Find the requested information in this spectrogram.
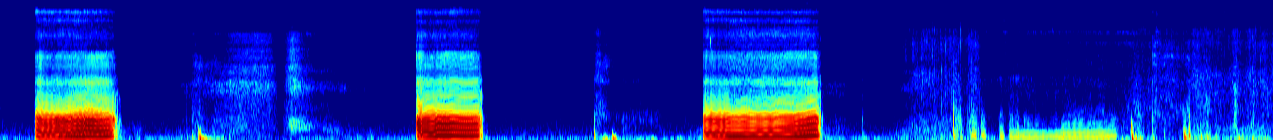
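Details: Snoring from a sleeper of unstated sex or species (man, woman or dog): three very loud, rattling snores on breaths in, with quieter breaths out between them.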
